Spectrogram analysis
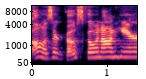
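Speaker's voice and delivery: mocking, high, weird sarcastic tone. Retelling what a man said on his patrol: imitating weird sarcasm. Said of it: "weird sarcasm".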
